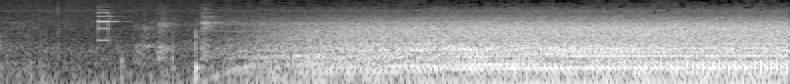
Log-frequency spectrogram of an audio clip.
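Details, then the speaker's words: Nissan X-Trail with fluctuating temperature gauge/overheating: beeps then cooling fan spools to loud steady roaring whoosh with rough hum on low-speed test; suspected worn fan bearings, unconfirmed. "It's a pretty noisy fan though, isn't it? You can hear it clicked in, but it's I wonder if it's a bit worn on its bearings or something. It's quite noisy."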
